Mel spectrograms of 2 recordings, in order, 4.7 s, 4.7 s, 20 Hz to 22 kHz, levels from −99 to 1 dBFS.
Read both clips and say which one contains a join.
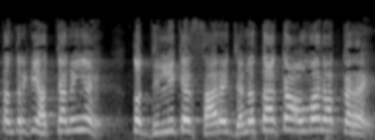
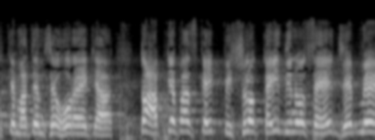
second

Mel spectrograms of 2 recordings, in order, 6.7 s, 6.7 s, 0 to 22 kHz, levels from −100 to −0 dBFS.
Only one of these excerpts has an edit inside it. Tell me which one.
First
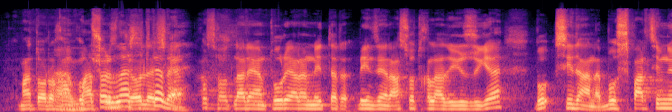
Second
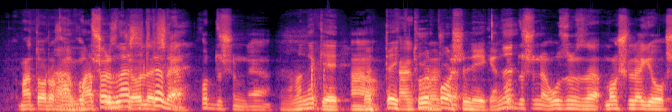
first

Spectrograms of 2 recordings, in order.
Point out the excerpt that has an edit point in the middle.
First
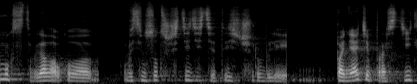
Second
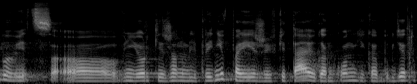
first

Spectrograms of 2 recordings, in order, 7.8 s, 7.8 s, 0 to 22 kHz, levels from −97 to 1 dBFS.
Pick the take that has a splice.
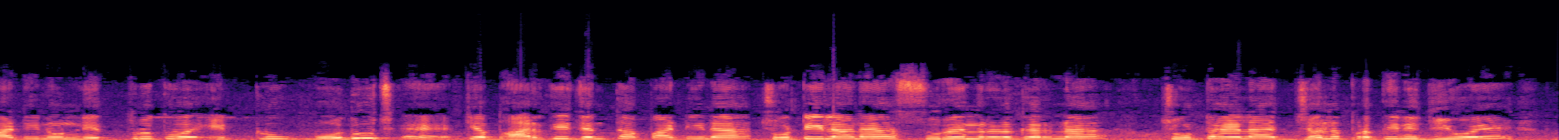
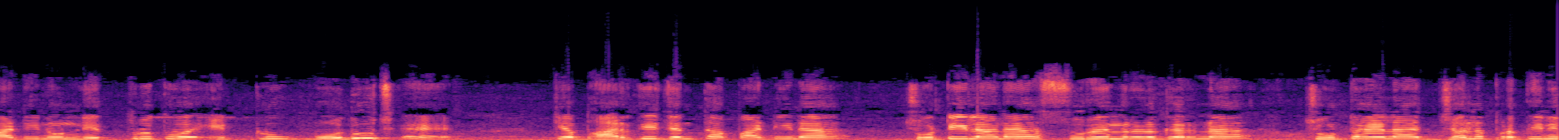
first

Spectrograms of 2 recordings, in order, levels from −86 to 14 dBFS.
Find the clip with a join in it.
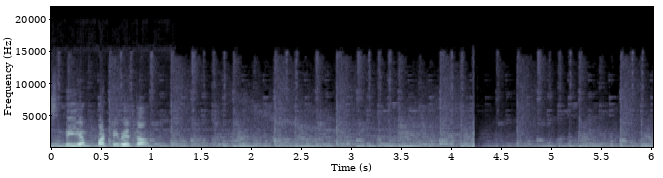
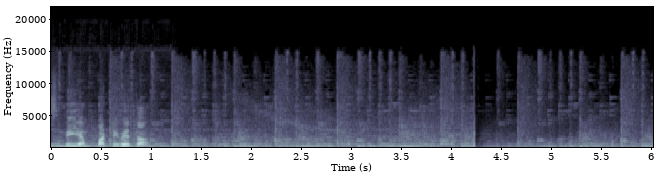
second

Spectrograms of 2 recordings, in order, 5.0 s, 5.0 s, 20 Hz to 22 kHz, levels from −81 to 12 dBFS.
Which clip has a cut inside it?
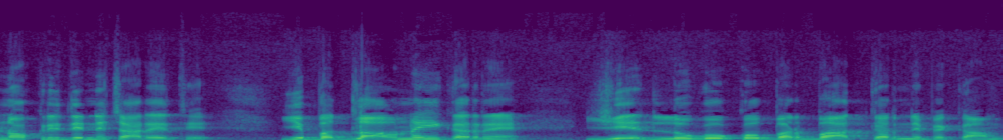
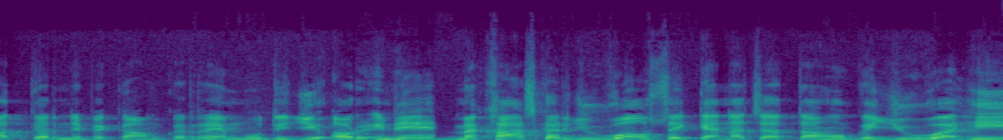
second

